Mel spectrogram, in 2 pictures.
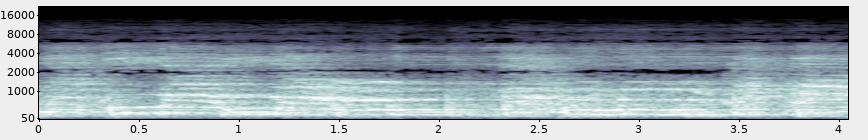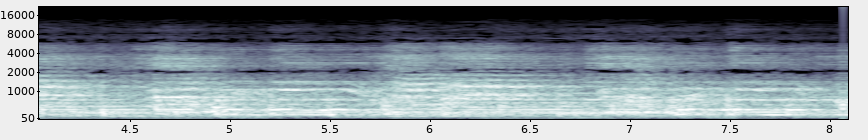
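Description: A children's song sung by several voices over musical accompaniment.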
